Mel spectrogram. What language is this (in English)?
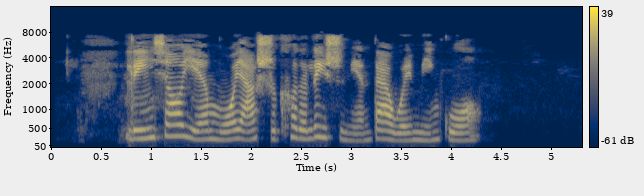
Chinese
